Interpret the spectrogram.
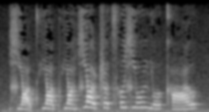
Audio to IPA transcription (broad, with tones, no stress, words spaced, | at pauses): ɕjɑ̰˨˩ʊ̯ t̪ʰjɑ˥˧ʊ̯pʰjɑ˥˧ŋ ɕjɑ˥˧ʊ̯ ʈ͡ʂɤ˥˩t͡sʰɤ˥ɕjo˥ʊ̯n̪jo˧˥ʊ̯ kʰɑ˧˥ʊ̯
